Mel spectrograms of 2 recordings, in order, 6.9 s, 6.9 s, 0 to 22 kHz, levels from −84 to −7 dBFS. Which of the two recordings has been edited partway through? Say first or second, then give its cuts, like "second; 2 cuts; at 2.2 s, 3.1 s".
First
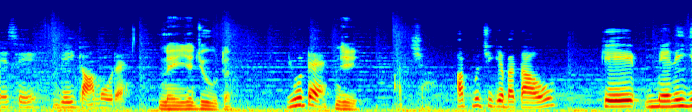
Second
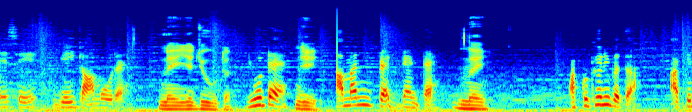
second; 3 cuts; at 2.3 s, 3.3 s, 4.5 s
